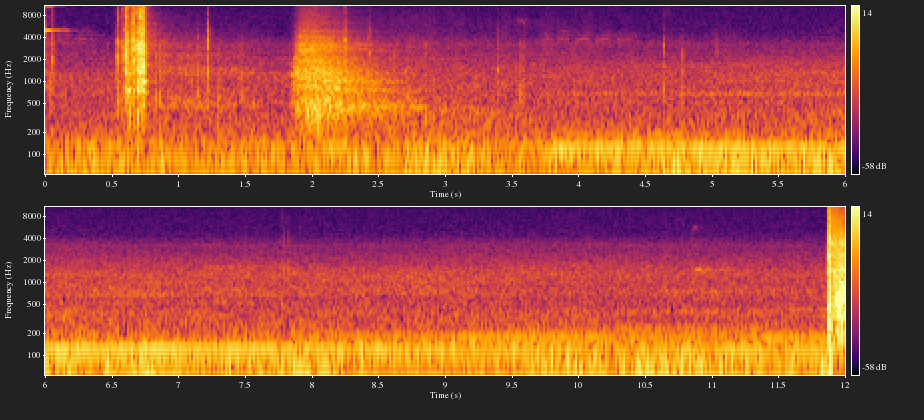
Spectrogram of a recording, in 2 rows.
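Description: Marlin 1894 Cowboy lever-action rifle in .45 Colt: sharp metallic clacks of the lever being worked near the start, then a quiet spell while aiming. Near the end a single loud rifle shot with a long echo rolling off.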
